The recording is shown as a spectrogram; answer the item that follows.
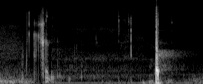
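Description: A single sharp knock about a second and a half in, preceded by a softer click and a few faint ticks.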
